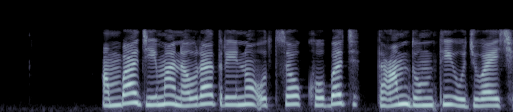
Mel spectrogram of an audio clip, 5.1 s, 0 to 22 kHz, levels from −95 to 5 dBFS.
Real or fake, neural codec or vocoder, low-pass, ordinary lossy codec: real; none; 7.2 kHz; none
